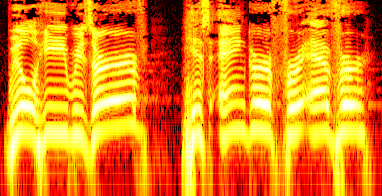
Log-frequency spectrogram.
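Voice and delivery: slow, ringing rhetorical question; drawn-out preacher reading the verse; scripture declamation. Acted. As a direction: declaim it slowly, stretching each phrase.

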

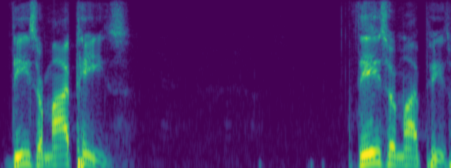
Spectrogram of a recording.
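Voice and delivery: slow defiant declaration; defiant claim. Pretend. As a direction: plant your feet and claim it. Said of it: "and you say".

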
